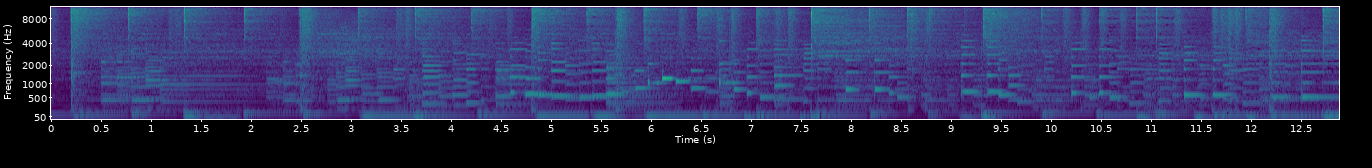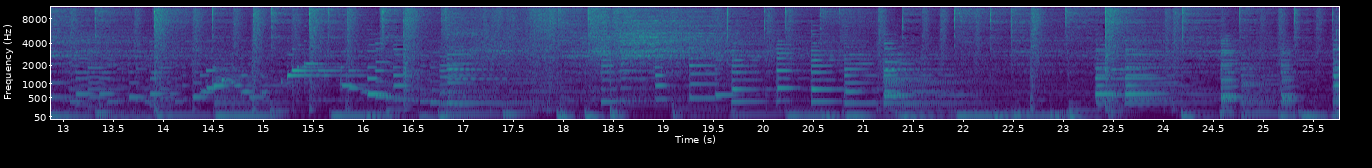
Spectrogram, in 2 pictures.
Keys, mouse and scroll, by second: 17.6-18.5 scroll up 1, 18.8 scroll down 1, 19.4 middle click, 19.9 scroll down 1, 20.3 scroll up 1.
